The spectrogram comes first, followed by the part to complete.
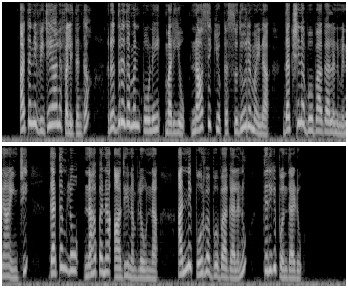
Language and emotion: Telugu, neutral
